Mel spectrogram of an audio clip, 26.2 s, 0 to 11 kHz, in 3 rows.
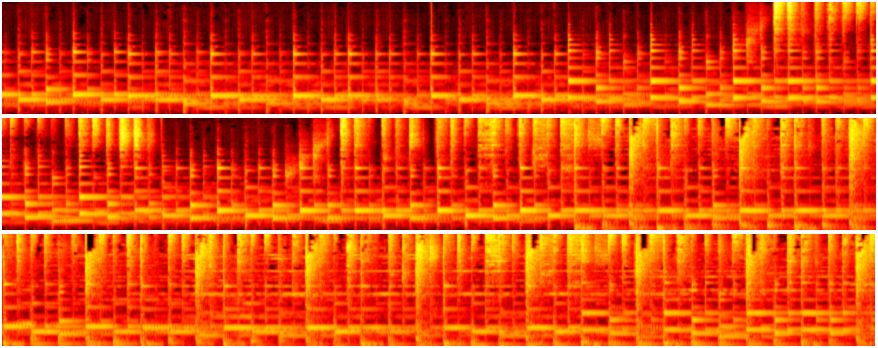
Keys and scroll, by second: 6.0 Right, 8.0 a, 9.5 i, 13.0 p, 24.5 i.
